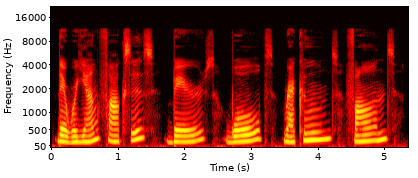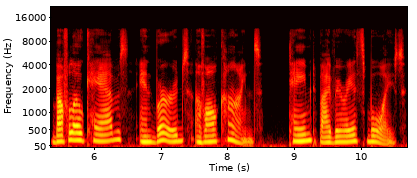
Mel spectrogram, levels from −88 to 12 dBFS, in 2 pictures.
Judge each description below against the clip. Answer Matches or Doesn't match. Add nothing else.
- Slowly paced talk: Matches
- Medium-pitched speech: Matches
